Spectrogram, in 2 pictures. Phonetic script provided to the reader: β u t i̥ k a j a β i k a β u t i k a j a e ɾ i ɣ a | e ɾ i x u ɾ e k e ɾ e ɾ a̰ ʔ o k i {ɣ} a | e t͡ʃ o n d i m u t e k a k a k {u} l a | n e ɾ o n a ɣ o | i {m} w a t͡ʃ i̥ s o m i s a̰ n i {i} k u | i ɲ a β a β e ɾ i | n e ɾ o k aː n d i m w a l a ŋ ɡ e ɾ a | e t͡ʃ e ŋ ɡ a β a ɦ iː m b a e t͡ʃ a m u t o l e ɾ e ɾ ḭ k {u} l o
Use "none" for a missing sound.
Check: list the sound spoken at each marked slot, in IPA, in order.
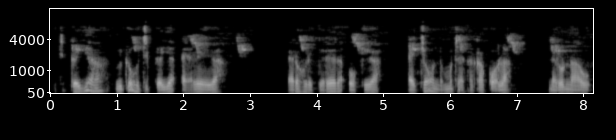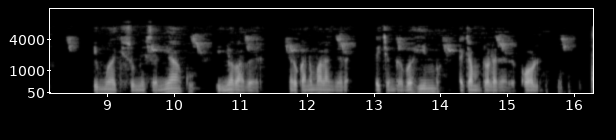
ɣ, o, m, a, o

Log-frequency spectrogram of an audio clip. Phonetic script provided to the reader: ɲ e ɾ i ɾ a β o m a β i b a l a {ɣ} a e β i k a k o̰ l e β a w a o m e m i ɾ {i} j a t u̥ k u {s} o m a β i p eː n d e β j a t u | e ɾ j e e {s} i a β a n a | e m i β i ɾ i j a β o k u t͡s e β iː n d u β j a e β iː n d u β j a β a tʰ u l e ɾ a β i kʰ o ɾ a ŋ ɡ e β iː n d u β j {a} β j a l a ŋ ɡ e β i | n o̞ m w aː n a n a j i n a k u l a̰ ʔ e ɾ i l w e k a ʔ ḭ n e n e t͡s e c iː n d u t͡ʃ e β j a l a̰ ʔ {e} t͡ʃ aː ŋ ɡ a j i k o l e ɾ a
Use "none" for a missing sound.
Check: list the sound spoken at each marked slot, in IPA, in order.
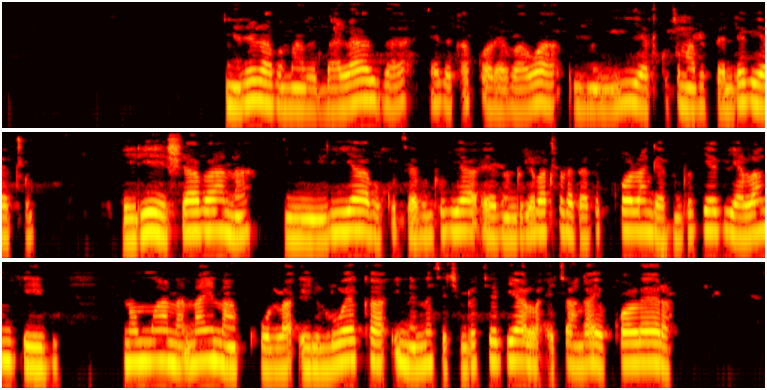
z, i, t͡s, ʃ, e, e

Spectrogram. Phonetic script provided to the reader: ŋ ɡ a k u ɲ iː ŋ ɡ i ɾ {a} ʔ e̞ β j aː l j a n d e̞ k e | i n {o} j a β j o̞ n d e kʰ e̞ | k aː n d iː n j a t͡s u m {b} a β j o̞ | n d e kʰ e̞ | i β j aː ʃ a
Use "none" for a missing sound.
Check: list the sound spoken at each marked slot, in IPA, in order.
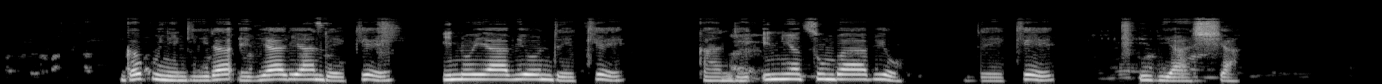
a, o, b

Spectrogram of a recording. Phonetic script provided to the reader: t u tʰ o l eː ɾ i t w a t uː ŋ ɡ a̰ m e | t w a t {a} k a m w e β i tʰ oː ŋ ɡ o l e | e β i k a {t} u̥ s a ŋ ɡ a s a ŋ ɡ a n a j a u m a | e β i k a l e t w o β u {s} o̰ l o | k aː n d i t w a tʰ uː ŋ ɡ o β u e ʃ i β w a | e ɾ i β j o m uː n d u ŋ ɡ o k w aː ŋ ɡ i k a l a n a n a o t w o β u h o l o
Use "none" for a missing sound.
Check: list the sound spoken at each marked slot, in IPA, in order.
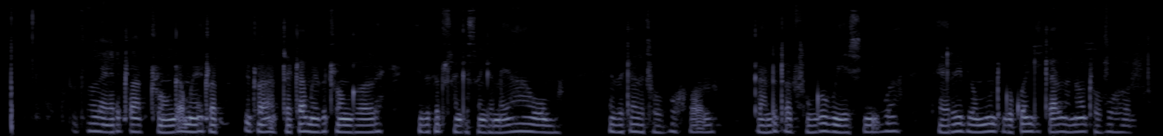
e, t, h

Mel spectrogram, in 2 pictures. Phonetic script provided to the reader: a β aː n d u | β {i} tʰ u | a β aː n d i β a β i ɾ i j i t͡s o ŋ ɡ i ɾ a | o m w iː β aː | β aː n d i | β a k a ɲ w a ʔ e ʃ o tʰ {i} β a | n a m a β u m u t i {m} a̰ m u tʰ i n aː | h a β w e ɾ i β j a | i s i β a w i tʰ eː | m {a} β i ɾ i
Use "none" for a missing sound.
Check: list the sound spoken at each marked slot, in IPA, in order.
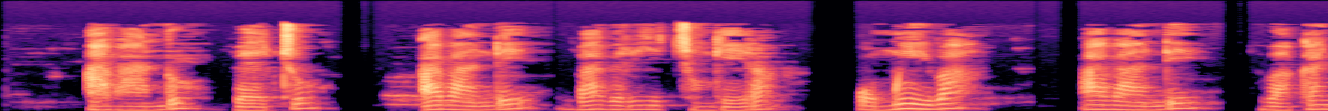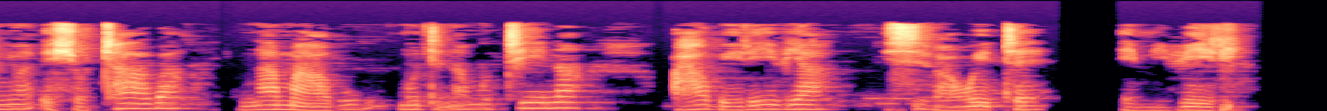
e, a, n, i

